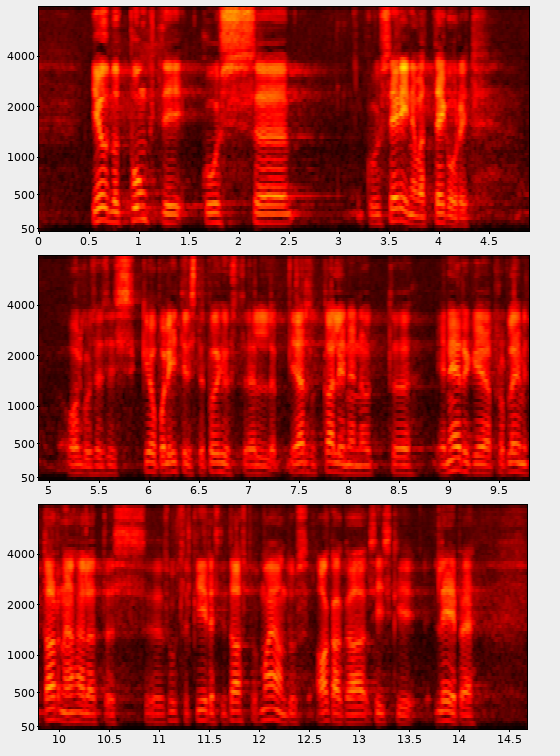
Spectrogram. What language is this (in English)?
Estonian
